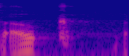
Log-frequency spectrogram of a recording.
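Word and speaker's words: ouk (οὐκ): Next, a strong negative, we, ou, can be pronounced ouk, O-U-K.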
